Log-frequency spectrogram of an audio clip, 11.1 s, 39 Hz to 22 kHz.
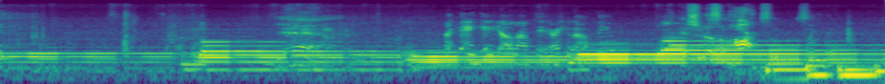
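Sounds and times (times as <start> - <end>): person's voice: 3.4 - 4.4.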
